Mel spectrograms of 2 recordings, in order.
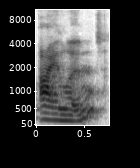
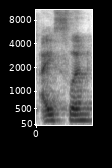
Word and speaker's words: Island: want to call you Island so it's pronounced Iceland but I answered Island too fine I think it's kind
